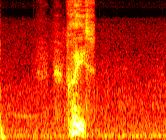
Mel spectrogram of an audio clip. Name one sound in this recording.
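A young man pleads in a strained voice.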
